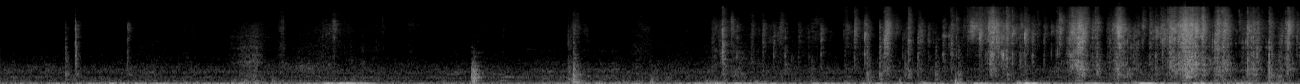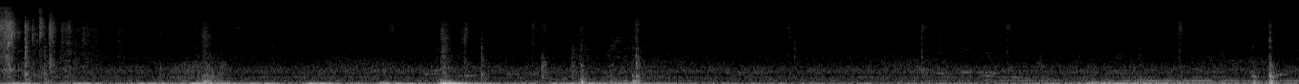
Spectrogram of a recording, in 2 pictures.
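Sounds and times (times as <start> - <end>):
foil wrapper crinkling: 7.1 - 13.9.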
